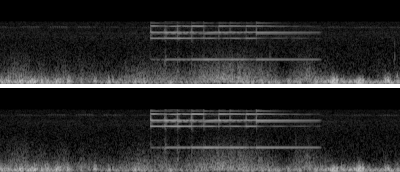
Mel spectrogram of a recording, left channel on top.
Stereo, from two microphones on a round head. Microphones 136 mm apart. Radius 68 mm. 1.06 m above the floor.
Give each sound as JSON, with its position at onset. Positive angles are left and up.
{"t": 1.5, "sound": "a bell", "side_deg": -25}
